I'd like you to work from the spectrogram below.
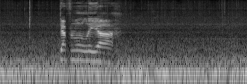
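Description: A lawn care business's truck with its engine running, a low, steady rumble throughout, with a person briefly talking over it.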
